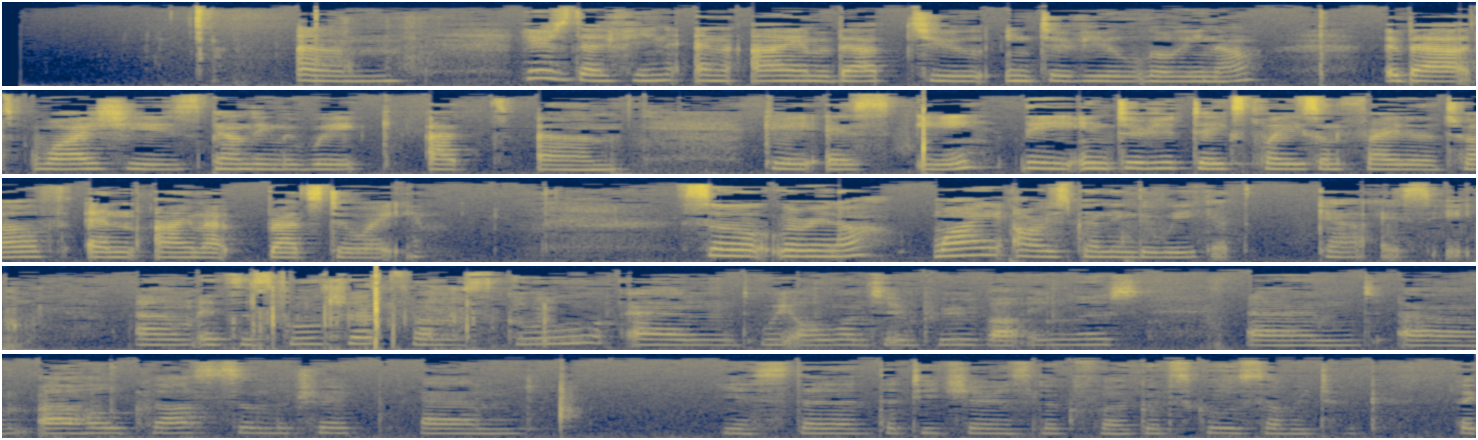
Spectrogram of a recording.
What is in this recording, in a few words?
German girl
